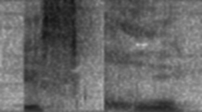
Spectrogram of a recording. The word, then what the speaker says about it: escroc: amis le mot escroc le mot escroc même si il y a la lre C qui termine le mot l'orthographe étant e s C r o C vous n'allez pas dire escroc non c'est escroc la lettre C est muette il y a également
